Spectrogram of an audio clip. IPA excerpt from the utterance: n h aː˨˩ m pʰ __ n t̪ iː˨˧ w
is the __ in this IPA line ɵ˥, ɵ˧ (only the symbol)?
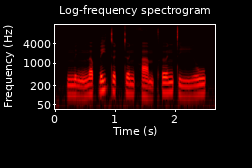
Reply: ɵ˧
